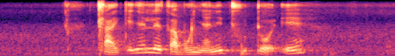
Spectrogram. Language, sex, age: Southern Sotho, male, 19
